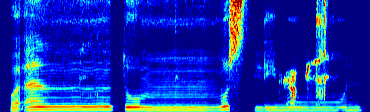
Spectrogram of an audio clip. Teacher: Dekat wa an tu dah dengung, tum tu pun kena dengung.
